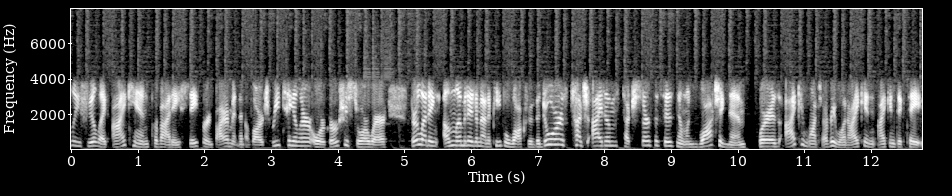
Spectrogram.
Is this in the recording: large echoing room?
no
